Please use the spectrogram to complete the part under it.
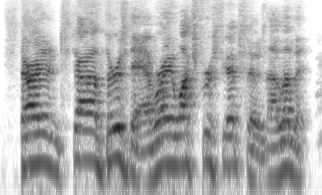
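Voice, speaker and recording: A man in his fifties co-hosting a casual hobby podcast, upbeat and quick to agree, telling stories in an easy way. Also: fairly high pitch, lively intonation, sharp tone. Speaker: co-host.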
